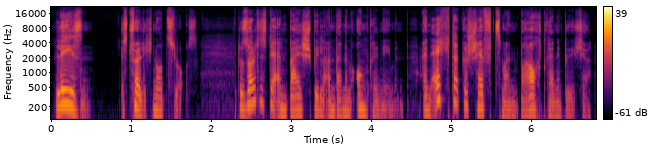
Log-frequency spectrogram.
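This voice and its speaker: Grumpy middle-aged uncle, scolding, loud, raised pitch, read aloud by a narrator, dry audiobook. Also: very animated, normal speed, dry recording.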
